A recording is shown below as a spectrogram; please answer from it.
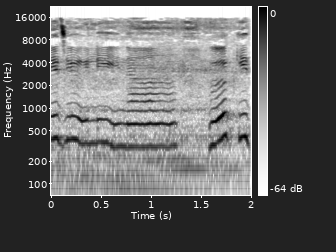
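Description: A high voice singing a devotional bhajan to the goddess unaccompanied, a slow melody of long, wavering held notes; one phrase ends partway through and the next starts with an upward glide.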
